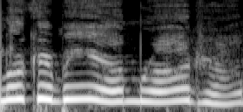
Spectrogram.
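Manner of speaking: high, put-on show-off voice; mock boast. Teasing a friend about his perfect dad, high mock boast. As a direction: strut like a goofy dad.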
